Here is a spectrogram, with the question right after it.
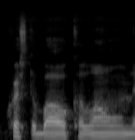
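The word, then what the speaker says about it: Cristóbal Colón: You know, Cristobal Colon. That's how you say his name.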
